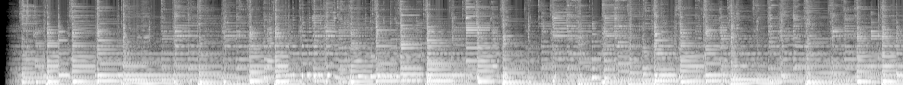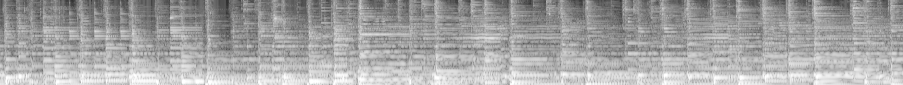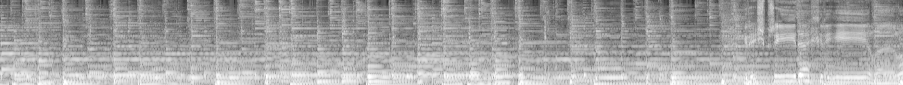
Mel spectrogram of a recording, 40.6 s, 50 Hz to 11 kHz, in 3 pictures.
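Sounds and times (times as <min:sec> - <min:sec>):
guitar playing: 0:00.0 - 0:40.6.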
